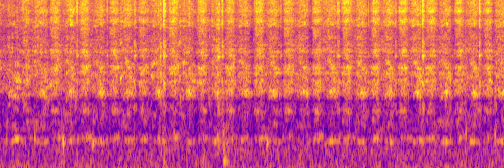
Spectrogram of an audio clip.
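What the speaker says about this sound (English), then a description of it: "you want to stir vigorously, scraping the sides and the bottom" A spoon is worked vigorously through thickening cobbler filling in a pot, scraping the sides and bottom in a steady, fast rhythm of close rasping strokes with no voices.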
